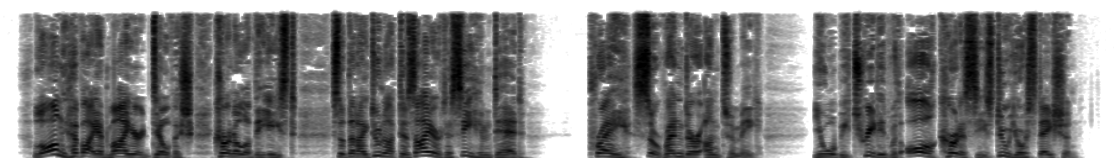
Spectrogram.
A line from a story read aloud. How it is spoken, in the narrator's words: He raced after Dilvish and called out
